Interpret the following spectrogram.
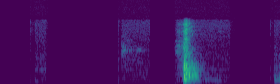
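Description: Silence broken once, about one and a half seconds in, by a single short, sharp plop-like sound.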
